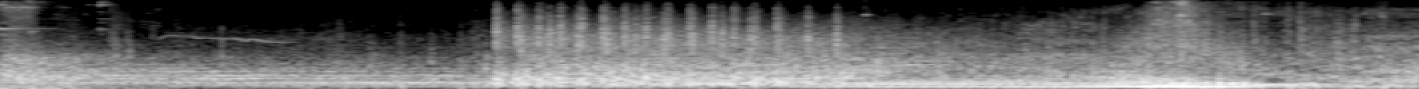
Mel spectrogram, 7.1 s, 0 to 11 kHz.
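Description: A machine gun in Battlefield 1 fires a rapid, sustained burst of evenly spaced shots, loud and close, with engine-like rumble beneath and no talking.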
